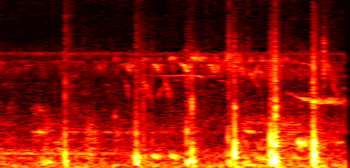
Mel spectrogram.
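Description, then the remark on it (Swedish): Slow, deliberate footsteps crunch over rough ground, about one every half second, growing slightly louder as they creep closer, with faint birdsong and outdoor ambience behind them. “Så hör jag de där stegen igen. Smygande. Men nu är de närmre.”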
